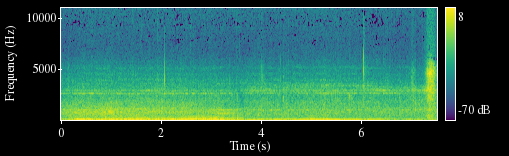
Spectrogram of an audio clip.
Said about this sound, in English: That would just be the weird echoes. Somebody's running a leaf blower. Makes it sound whistly higher than it is.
